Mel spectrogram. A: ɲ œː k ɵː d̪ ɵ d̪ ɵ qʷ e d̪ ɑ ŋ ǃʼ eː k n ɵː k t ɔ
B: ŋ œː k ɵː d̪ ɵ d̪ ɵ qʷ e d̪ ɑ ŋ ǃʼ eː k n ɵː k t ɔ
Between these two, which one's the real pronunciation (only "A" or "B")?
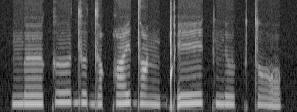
B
